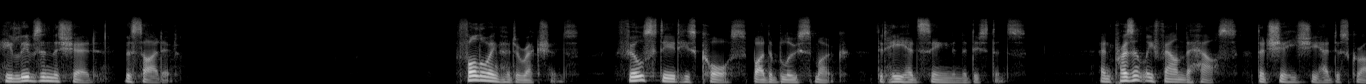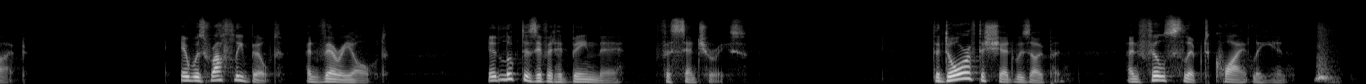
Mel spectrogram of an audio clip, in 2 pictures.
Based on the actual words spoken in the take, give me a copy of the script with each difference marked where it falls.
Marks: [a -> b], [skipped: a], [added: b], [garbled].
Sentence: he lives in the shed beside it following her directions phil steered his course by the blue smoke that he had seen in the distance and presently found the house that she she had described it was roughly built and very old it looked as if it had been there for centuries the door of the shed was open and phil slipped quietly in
he lives in the shed beside it following her directions phil steered his course by the blue smoke that he had seen in the distance and presently found the house that she she had described it was roughly built and very old it looked as if it had been there for centuries the door of the shed was open and phil slipped quietly in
